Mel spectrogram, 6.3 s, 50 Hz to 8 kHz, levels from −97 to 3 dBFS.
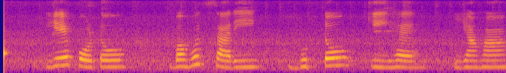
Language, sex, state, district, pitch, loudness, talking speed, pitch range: Hindi, female, Haryana, Jhajjar, 230 Hz, -21 LUFS, 85 wpm, 225-265 Hz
